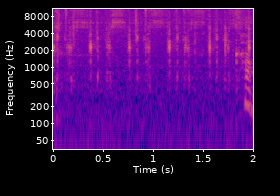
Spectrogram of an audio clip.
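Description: Light clicking of a small Perfect Pearls mist spray bottle's pump, pressed again and again in quick succession, about five clicks a second, with no spray coming out: the pump is not delivering.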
